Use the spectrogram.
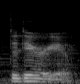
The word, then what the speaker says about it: D'Addario: Jim D'Addario says D'Addario. So the guy whose name is the company's name and runs the company probably knows how his name is pronounced.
